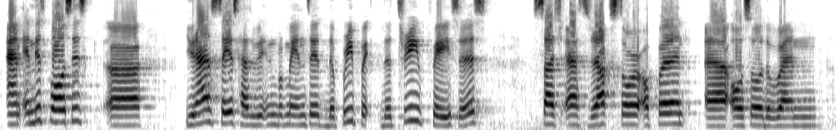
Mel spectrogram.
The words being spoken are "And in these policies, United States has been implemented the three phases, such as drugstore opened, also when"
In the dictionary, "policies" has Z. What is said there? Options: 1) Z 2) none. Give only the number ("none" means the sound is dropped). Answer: 2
